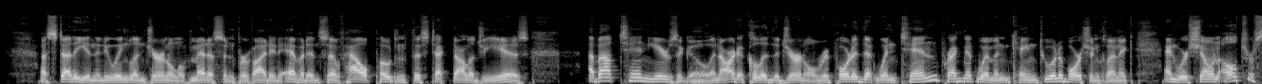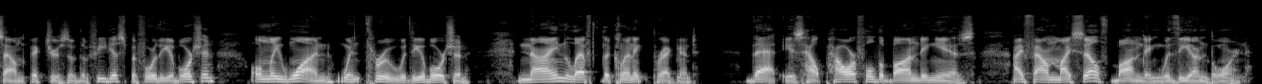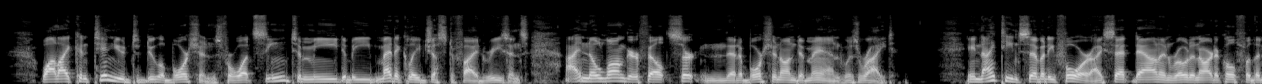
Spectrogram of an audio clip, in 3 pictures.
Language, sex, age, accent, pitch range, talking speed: English, male, 50-69, American, 100-120 Hz, 175 wpm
